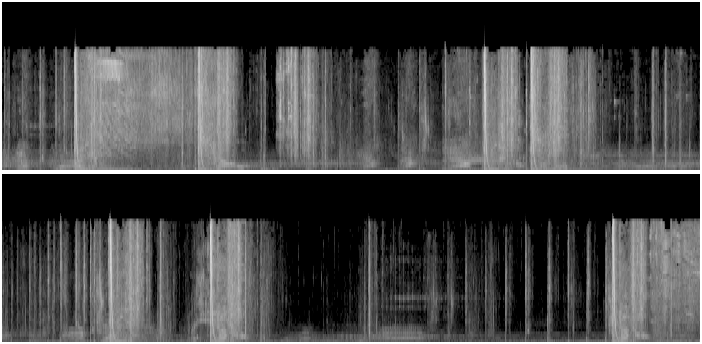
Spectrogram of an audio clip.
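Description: Gunfire bursts out in loud, sharp volleys.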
